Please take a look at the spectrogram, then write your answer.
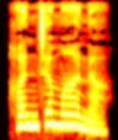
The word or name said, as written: ಹಂಜಮಾನ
